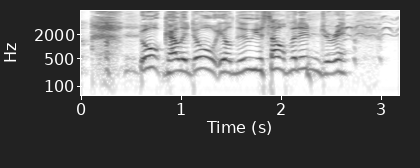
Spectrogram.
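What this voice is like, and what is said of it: Northern English accent impression. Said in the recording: “it's not a really bad impression ... That's ... northern impression.”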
